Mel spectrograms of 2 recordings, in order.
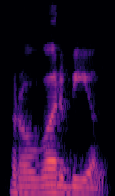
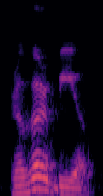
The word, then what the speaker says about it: proverbial: suffix will be stressed for example we have proverbial ro were bill proverbial so here the this one will be stressed similarly honorable honorable this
